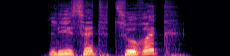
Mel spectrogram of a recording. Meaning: second-person plural subjunctive II of zurücklassen
- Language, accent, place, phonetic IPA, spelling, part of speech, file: German, Germany, Berlin, [ˌliːsət t͡suˈʁʏk], ließet zurück, verb, De-ließet zurück.ogg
